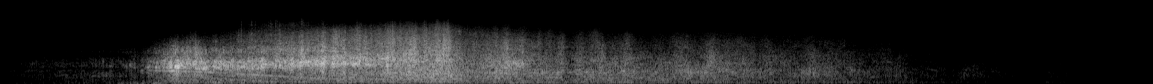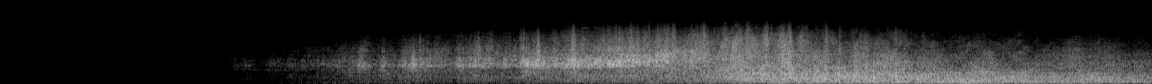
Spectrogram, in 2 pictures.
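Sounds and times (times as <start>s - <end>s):
Hawk jet airplane flying fast overhead: 0.4s - 9.3s, 14.1s - 23.0s.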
